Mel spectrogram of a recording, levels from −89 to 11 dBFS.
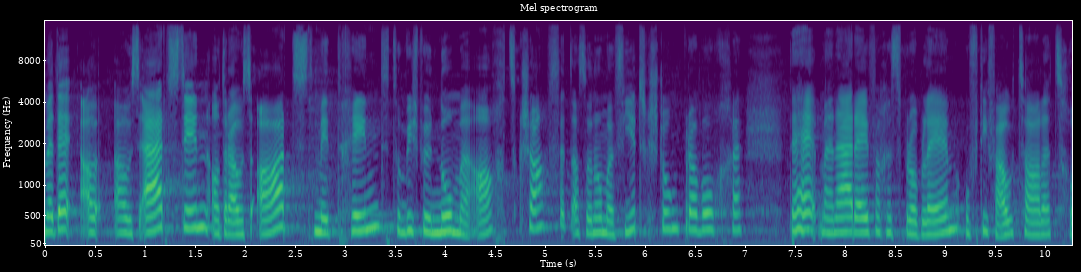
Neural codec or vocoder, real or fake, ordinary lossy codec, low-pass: none; real; none; 14.4 kHz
